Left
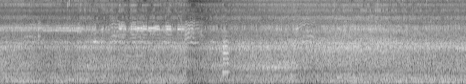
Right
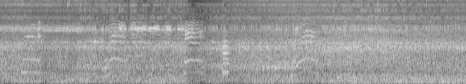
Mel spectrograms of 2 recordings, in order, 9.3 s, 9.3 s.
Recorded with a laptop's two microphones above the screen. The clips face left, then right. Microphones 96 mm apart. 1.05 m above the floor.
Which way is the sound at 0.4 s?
70° right (ahead or behind).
